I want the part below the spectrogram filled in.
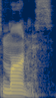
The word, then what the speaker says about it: Amanis: Anyway, Amanis is pronounced like the word honest, but with a silent T. Honest Amanis.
